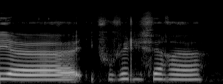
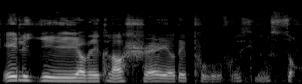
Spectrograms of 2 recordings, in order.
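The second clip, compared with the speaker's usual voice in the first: sinister book voice; 7 semitones lower, 5 dB louder than usual. A narrator's reading. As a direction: boom it out, sinking into a very low evil laugh. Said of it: "une voix semblable au cri de mille corbeaux affamés".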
